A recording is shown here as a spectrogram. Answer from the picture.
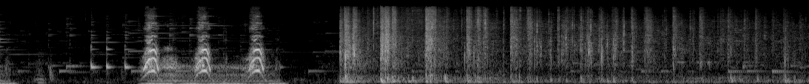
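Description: A dog barks three times in quick succession. Then, from about three and a half seconds in, a zebra gives a long, rasping call in rapid pulses that fades as it goes on.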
